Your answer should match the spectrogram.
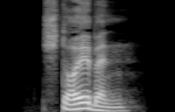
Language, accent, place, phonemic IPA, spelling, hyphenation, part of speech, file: German, Germany, Berlin, /ˈʃtɔɪ̯bn̩/, stäuben, stäu‧ben, verb, De-stäuben.ogg
- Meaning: to dust (cover with fine powder or liquid)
